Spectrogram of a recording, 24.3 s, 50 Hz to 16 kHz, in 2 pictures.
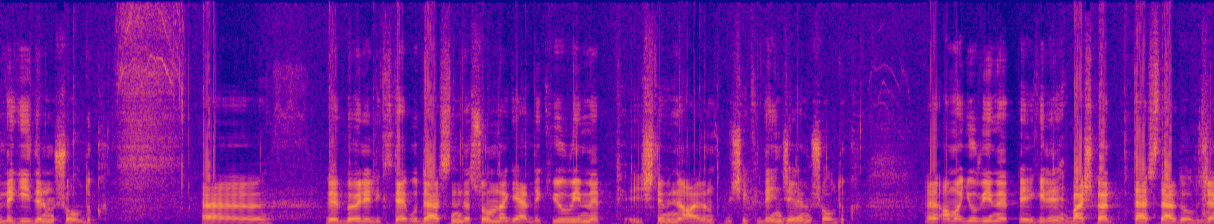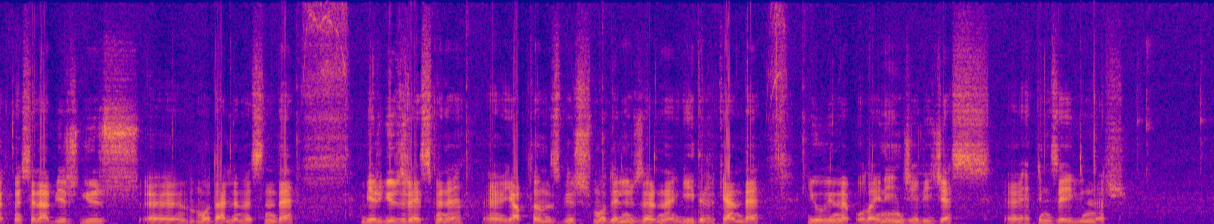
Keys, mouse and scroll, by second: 18.6-20.2 middle drag, 20.4-22.9 middle drag.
